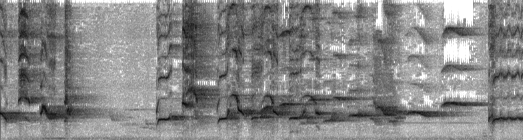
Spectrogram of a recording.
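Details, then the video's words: Orange-headed thrush in full, non-stop song: an opening whistle, a short silence, then dense tumbling phrases of chirps, trills and sweet drawn-out whistles. "Anis kembang gacor anti macet bunyi"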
